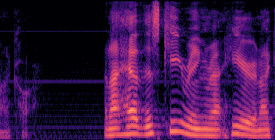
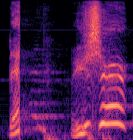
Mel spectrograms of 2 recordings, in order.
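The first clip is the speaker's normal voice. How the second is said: put-on high, slow, thin boy's voice pleading; a scared child asking his father to be sure; frightened son Isaac; 5 dB louder, slower than usual. Isaac asking his father on the altar, high slow fearful plea. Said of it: "And I'm sure Isaac's thinking".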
